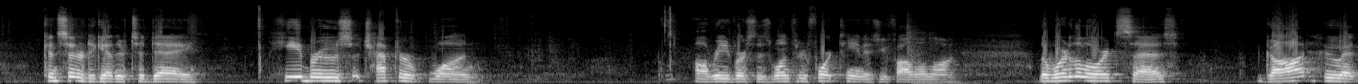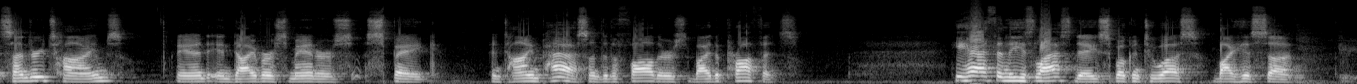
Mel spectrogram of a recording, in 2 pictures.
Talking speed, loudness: 115 wpm, -12 LUFS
